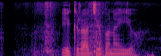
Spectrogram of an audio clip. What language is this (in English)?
Nepali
